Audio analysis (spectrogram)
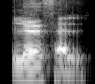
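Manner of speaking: "Löffel" with a rounded ö; German ö. Shown as a demonstration. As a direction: model "Löffel" clearly. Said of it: "con esta técnica".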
